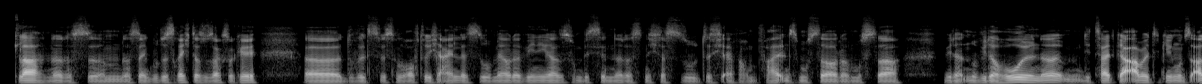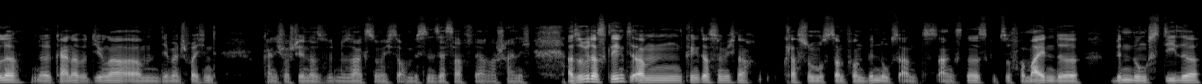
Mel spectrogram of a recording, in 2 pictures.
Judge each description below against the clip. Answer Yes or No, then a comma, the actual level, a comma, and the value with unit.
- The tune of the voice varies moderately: No, narrow, 2.2 semitones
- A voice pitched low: Yes, very low, 85 Hz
